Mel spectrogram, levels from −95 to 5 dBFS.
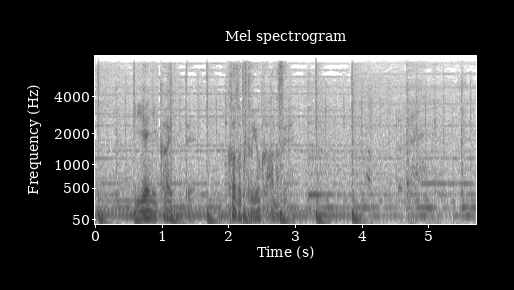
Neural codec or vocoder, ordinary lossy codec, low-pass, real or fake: none; AAC, 32 kbps; 7.2 kHz; real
